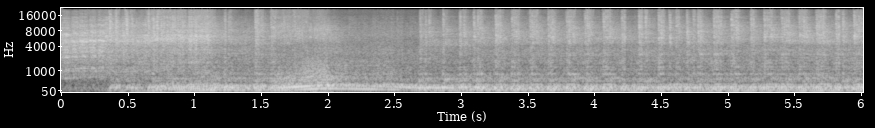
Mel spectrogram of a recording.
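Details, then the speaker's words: 2700+hp VL drag race car at start-up, throttle untouched: engine fires and climbs to a high rev, pitch rising then holding unsteady; idle surging high, expected to idle too high, cause unclear. "It should idle. I'm guessing it'll idle too high."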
